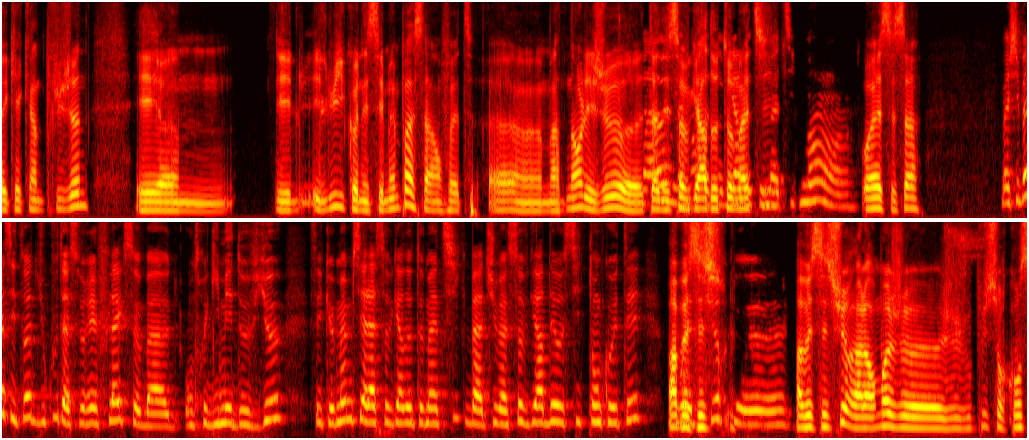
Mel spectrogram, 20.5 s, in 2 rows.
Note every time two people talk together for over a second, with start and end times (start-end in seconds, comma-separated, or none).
6.3-7.9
